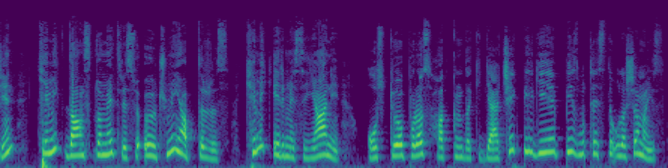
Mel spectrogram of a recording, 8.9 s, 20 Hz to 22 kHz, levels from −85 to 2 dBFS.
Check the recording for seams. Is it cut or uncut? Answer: cut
